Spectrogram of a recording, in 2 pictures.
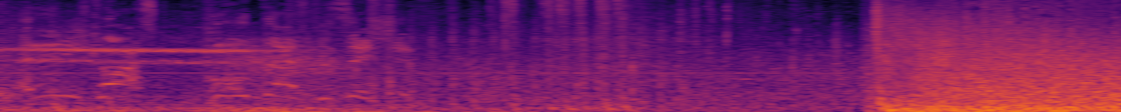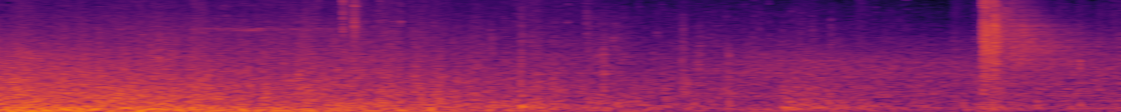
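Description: A sudden loud explosion erupts into a long rumbling roar that slowly fades, with a sharp crack near the end; indistinct voices and game noise precede it.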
